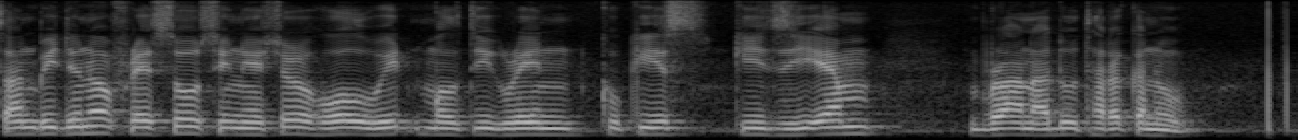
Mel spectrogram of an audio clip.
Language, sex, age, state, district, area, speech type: Manipuri, male, 18-30, Manipur, Imphal West, urban, read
